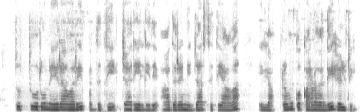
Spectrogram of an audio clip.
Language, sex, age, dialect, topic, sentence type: Kannada, female, 18-24, Central, agriculture, question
